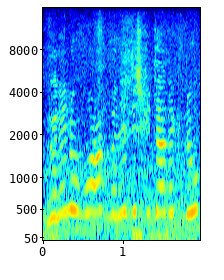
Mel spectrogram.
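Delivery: high, projected voice calling out.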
